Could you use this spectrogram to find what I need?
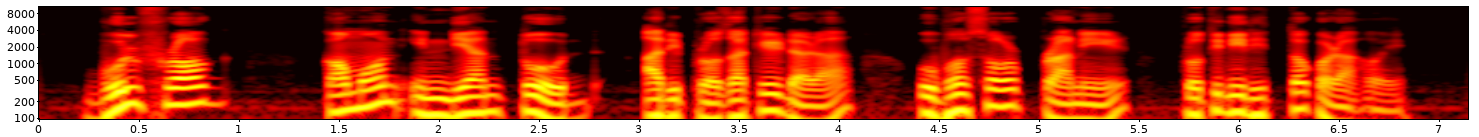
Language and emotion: Assamese, neutral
